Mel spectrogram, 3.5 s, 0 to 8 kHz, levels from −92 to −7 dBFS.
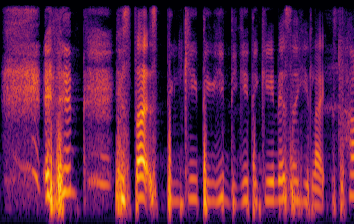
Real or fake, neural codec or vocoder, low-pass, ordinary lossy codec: real; none; 7.2 kHz; none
